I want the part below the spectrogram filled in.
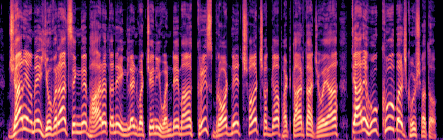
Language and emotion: Gujarati, happy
